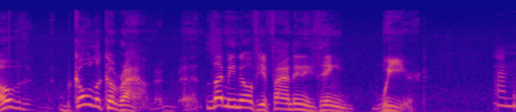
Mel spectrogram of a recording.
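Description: A man speaks calmly and quietly, up close.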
